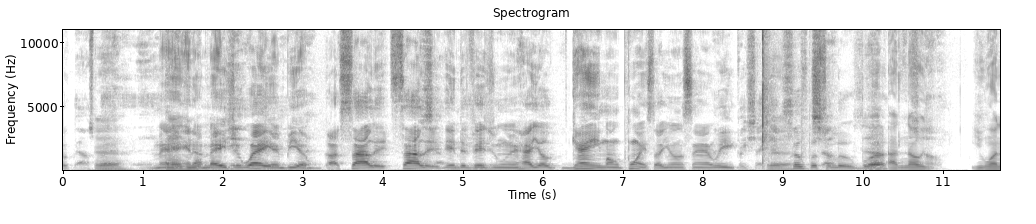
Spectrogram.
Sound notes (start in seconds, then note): 8.7 hand slap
